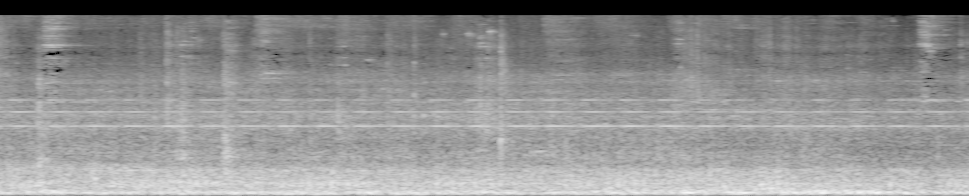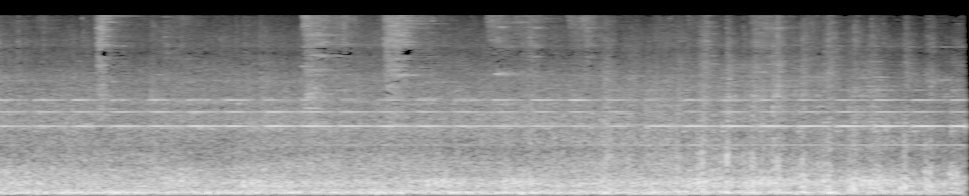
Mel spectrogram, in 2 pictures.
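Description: Cars of a manifest freight train rolling past close by: a steady heavy rumble of wheels on rail, broken by irregular clanks and knocks, with a few thin steady high-pitched tones running through it.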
